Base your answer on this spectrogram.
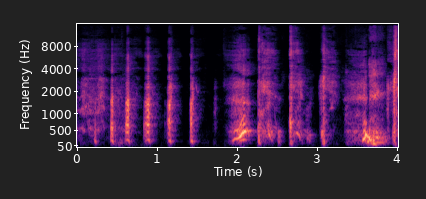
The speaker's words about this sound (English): As I cough myself into oblivion.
